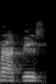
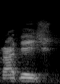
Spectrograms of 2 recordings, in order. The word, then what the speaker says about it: Rakesh: Uh, my name is Rakesh, not Rajesh, as you pronounced.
